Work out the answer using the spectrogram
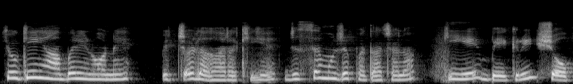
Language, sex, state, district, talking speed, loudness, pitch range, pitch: Hindi, female, Delhi, New Delhi, 175 wpm, -15 LUFS, 210-265 Hz, 240 Hz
